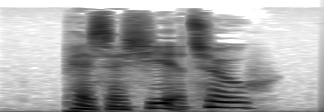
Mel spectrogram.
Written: passagertog

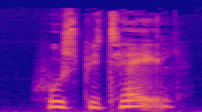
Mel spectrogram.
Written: HOSPITALET

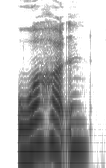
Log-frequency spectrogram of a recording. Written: ordholdende

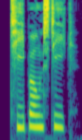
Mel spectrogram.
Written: T-bone-steak

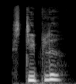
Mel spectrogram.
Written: stiplet

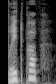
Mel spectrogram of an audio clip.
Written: britpop

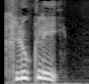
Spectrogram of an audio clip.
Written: klukle

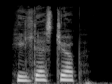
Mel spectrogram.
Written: heldagsjob

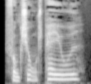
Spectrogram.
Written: funktionsperiode

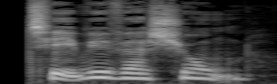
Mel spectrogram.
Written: tv-version

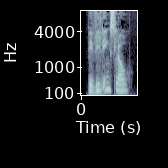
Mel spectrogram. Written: bevilling

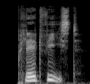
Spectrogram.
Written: pletvis

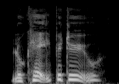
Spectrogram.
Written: lokalbedøve

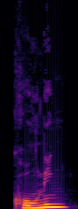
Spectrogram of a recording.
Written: kroning

